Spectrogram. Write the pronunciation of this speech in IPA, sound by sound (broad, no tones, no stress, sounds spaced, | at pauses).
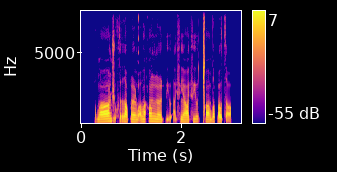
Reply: dˤ ɑ̃ː d͡ʒ o̰ x r ɑ p ə̃ː ɖ ɑ̰ ðˤ ə̃ x õ ŋ ə̃ː pʲ o̰ ʔ a̰ fʲ ɑ̃ː fʲ oː ǀ õ dˤ ɯ p o t͡s ɑ̰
